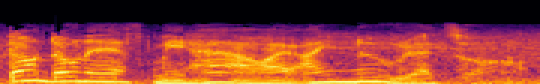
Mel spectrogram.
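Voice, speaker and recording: An actor in a 1970s radio drama playing a weary, haunted war buddy back from the dead, speaking plainly in halting phrases. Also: male voice, on the high side, big pitch swings. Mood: haunted, recounting. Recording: dull old radio recording with music.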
